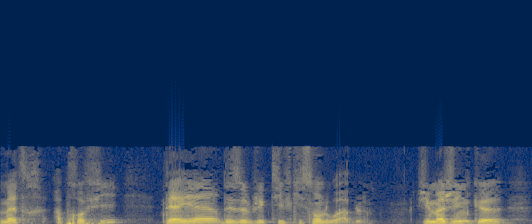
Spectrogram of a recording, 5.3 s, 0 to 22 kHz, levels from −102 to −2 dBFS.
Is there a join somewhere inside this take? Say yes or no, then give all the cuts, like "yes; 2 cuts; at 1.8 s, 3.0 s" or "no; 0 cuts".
no; 0 cuts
